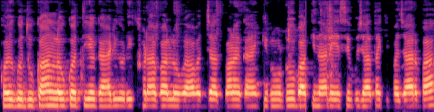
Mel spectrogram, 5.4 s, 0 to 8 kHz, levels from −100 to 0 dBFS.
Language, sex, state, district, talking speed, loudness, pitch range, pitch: Hindi, female, Uttar Pradesh, Gorakhpur, 255 wpm, -15 LUFS, 170-180 Hz, 175 Hz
